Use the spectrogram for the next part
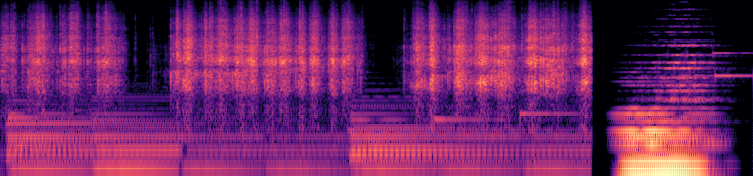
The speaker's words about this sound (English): I'm going to shake a carton of chewing gums so you don't get surprised by an advert.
